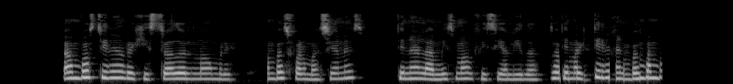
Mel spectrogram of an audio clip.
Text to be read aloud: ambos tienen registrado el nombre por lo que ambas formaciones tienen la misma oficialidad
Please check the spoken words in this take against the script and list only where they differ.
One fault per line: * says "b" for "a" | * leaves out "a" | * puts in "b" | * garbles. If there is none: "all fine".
* leaves out "por lo que"
* garbles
